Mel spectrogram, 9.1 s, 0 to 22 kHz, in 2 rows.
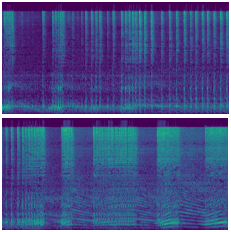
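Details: Honda CRF150L trail bike fitted with a Kawasaki Ninja two-stroke engine, started by kickstart, fan running as soon as ignition is on: crisp two-stroke popping at idle, then clean revs rising and falling with throttle blips; normal running.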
